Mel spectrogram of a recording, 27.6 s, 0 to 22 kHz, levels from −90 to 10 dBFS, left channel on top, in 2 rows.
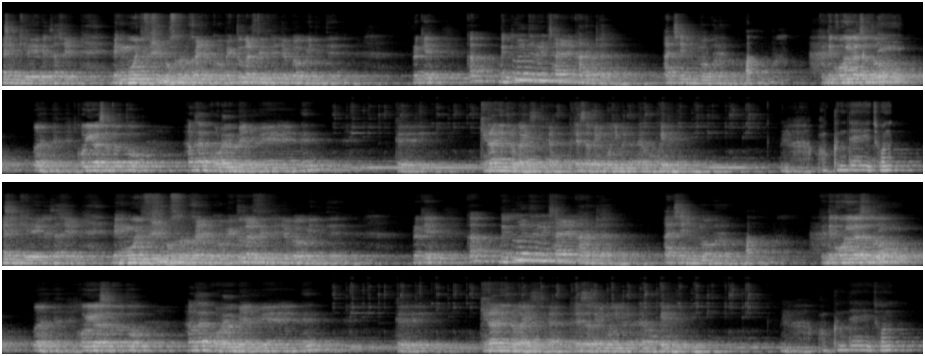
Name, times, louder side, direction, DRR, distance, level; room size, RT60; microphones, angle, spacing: voice 1, 0.0-5.1 6.1-6.5 7.0-7.1 7.4-9.2 9.9-10.9 12.3-13.3 14.3-15.9 16.5-18.6 19.7-20.2 21.0-24.0 25.5-25.7, equal, 30° left, -5 dB, 3.9 m, -24 dB
voice 2, 11.1-11.8 12.1-13.5 25.6-27.2, left 3 dB, 75° left, 10 dB, 0.6 m, -29 dB
sound 1, 18.7-25.1, left 5 dB, 25° right, 2.0 m, -37 dB
25.0 x 9.1 x 4.6 m, 2.6 s
head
